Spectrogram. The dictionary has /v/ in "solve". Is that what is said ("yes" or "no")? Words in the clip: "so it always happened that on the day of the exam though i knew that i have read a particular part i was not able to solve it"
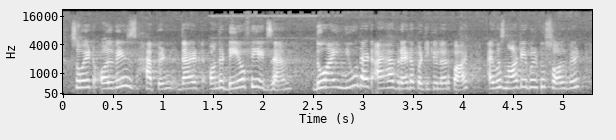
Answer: yes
